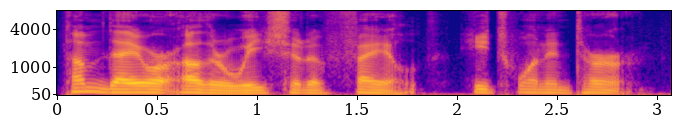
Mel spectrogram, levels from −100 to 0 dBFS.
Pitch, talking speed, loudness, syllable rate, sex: 100 Hz, 235 wpm, -19 LUFS, 5.6 syllables/s, male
